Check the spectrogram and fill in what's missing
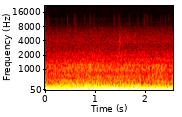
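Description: A Ford F-150 Tremor pickup pulls away on the road, its engine a deep, steady low rumble heard from inside the cab, without any talk.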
